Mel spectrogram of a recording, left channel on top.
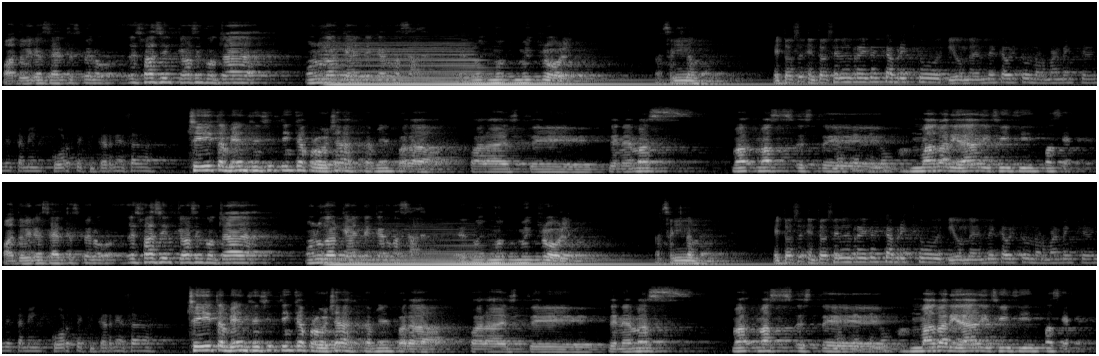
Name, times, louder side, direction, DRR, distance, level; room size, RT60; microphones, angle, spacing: voice 1, 0.0-2.6 3.0-5.7 6.5-7.2 12.8-15.4 15.6-17.7 18.3-21.6, right 2 dB, 40° right, 4 dB, 1.9 m, -26 dB
sound 1, 3.2-8.7, equal, 55° left, 2.7 m, -28 dB
voice 2, 6.7-7.1 7.7-12.5 19.2-19.9, right 1 dB, 5° right, 3 dB, 0.8 m, -32 dB
25.5 x 21.0 x 5.5 m, 1.3 s
head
